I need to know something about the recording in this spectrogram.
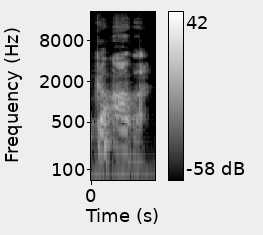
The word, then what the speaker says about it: Kaaba: but it is pronounced so draw out your a with that not kaaba it's ka'aba and in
